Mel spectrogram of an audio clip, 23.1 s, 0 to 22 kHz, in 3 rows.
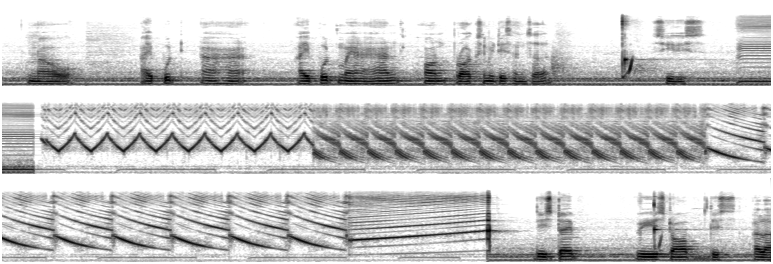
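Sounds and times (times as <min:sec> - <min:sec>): phone alarm siren: 0:07.4 - 0:20.4.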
